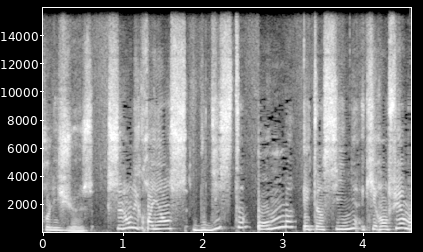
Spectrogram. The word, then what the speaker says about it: Om: Je vais vous communiquer une petite chronique de monsieur Bruno Roche-Péris sur les secrets et significations du symbole bouddhisme Om, qui s'écrit A-U-M. Om, la syllabe qui renfermait tous les secrets de l'univers.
